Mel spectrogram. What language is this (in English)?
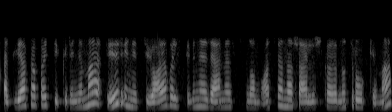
Lithuanian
